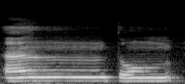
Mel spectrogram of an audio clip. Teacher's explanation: نون ساکن کے بعد حرف اخفا میں سے تا ہے تو یہاں پہ اخفا ہوگا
